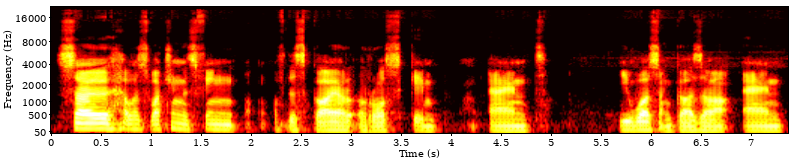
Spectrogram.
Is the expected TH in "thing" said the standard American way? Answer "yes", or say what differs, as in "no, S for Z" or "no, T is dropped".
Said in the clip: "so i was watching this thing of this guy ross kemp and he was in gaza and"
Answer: no, F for TH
